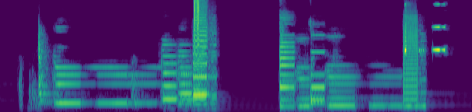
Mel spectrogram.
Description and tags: CASIO SK BRAINGLITCH
Loop created by a casio SK series with a clock bending to it's sound computer. it was not edited by any means, exept for being cut to a single repetition of what this keyboard was repeating.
